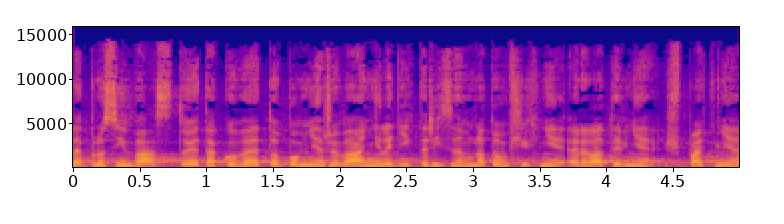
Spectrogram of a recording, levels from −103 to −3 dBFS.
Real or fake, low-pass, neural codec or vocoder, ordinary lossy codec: fake; 14.4 kHz; autoencoder, 48 kHz, 128 numbers a frame, DAC-VAE, trained on Japanese speech; MP3, 64 kbps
